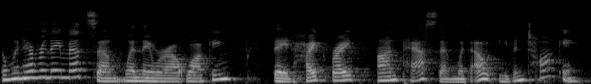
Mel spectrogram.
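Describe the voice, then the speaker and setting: A woman giving an expressive, rhythmic and dramatic narration of a children's storybook. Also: on the low side, moderate pace, dull audio. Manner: rhythmic, dramatic read-aloud. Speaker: doctor reading a children's book.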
